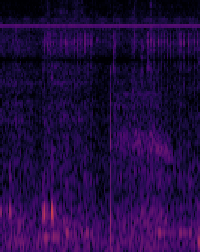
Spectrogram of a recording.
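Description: Quiet room tone with a few faint, soft clicks: a pair of small ticks about half a second in and a single click about a second in.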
